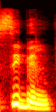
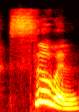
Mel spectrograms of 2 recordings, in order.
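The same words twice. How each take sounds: First: The middle consonant sounds like a b. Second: The middle consonant sounds like a v. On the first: The speaker calls it wrong. "बहुत लोग इसको pronounce ब करते हैं" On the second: The speaker calls it right. "सिविल वो होगा"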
